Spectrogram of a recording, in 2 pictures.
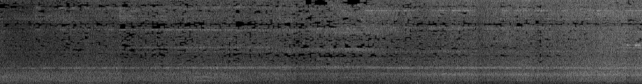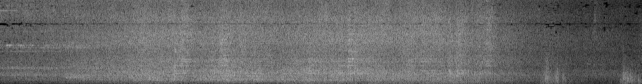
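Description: NJ Transit locomotive-hauled train approaching at speed on the near track: the rush of wheels on rail builds steadily, is loudest in the second half, then gives way to a few sharp clacks as the locomotive reaches the platform, with a low rumble underneath.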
